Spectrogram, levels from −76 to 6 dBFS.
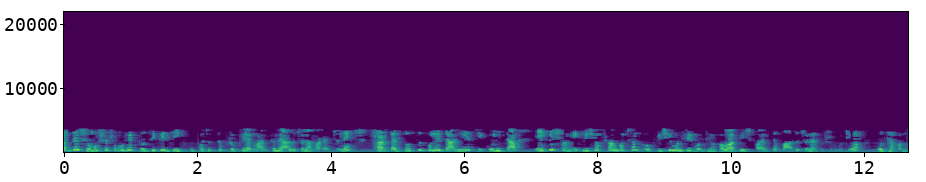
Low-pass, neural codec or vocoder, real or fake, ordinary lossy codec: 3.6 kHz; none; real; MP3, 16 kbps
